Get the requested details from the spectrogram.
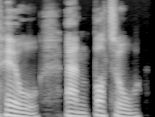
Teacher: members of my own family have examples of this change where an L is becoming like a W sound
